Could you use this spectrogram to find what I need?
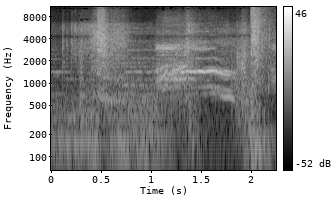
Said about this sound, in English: And in that way, the screams become kind of tainted with a comic effect, because actually, once you listen to the same scream again and again, it's less startling and shocking than it was the first time.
